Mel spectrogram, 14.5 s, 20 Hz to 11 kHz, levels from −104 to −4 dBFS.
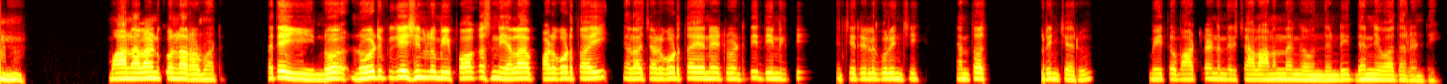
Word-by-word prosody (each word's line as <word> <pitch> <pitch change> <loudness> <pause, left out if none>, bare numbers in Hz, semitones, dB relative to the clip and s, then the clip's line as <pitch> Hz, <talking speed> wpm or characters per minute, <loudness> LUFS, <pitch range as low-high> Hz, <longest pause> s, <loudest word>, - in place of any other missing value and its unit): హుహు. 155 -2 +3 0.9
మానాలనుకున్నారనమాట. 180 -4 +4 0.5
అయితే, 210 +3 +6 0.2
ఈ - - 0 0.2
నో 175 - +6 0.3
నోటిఫికేషన్లు 210 +1 +4
మీ 195 - +5
ఫోకస్‌ని 200 0 0
ఎలా 190 +1 +5 0.2
పడగొడతాయి, 190 +1 +1 0.3
ఎలా 180 +1 0
చెడగొడతాయనేటువంటిది, 180 0 -1
దీనికి 175 -4 -3
తగిన 190 -3 -19
చర్యల 175 0 -4
గురించి 175 -2 -2 0.5
ఎంతో 165 +3 -2 0.4
వివరించారు. 155 -5 -6 0.7
మీతో 165 0 -6
మాట్లాడినందుకు 160 -1 -6
చాలా 155 0 -2
ఆనందంగా 160 -2 -1
ఉందండి. 140 +1 -2
ధన్యవాదాలండి. 145 -5 -3
175 Hz, 100 wpm, -21 LUFS, 155-190 Hz, 0.9 s, అయితే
